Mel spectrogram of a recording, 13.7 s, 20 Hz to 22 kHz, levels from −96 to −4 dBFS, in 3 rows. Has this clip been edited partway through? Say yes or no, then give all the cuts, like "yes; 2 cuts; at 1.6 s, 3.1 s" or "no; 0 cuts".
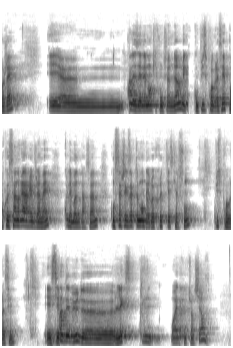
yes; 7 cuts; at 2.6 s, 3.7 s, 5.9 s, 7.5 s, 8.8 s, 10.3 s, 12.7 s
